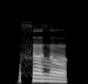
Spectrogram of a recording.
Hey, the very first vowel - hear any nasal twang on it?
no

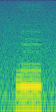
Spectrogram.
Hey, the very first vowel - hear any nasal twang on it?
yes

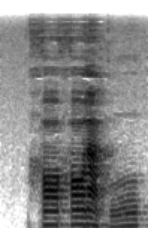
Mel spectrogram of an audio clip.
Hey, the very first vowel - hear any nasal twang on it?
yes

